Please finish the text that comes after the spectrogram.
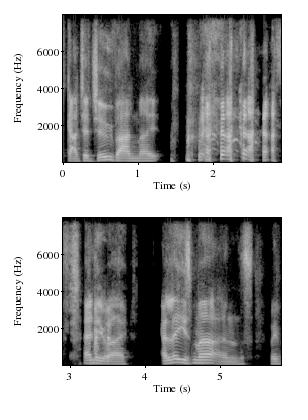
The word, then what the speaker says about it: Kaja Juvan: Pronouncing the J every time is probably completely wrong. Kaja Juvan sounds a bit pikey. Sounds very me, probably. It's Kaja Juvan, mate.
